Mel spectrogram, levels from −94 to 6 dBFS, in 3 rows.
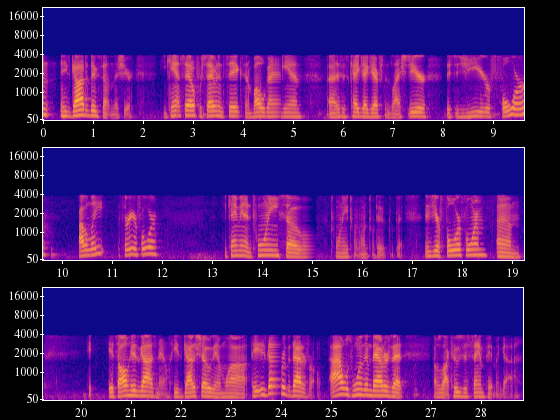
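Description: At 4.6 to 4.77 s the speech turns into a smeared, fading buzz for about 0.16 s. This is a long network dropout, likely caused by a run of packets that never arrived, which the receiver covered by stretching the last sound. The gap never falls to silence. On a spectrogram it shows as flat, blurred harmonics losing energy. In the waveform it is a smooth, decaying envelope in place of normal syllable shapes.

At 14.77 s a short concealed packet loss of about 40 ms adds a brief wobble. Straight after it, from 14.83 to 15.1 s, a second long dropout replaces about 0.26 s of speech with the same fading continuation. The same pairing comes back later. There is a short concealed packet loss of about 20 ms at 23.65 s, heard as a small smear. Then a long dropout from 23.79 to 24.03 s fills about 0.22 s.

On a spectrogram the short losses look like narrow vertical smudges where formant detail briefly repeats. 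In the waveform they are short kinks. Across the whole clip the call path leaves nothing above 4 kHz, which fits a narrowband telephone codec such as G.711.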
